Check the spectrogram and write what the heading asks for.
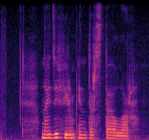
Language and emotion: Russian, neutral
